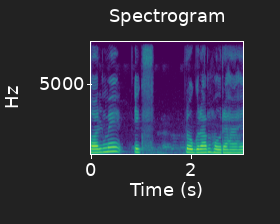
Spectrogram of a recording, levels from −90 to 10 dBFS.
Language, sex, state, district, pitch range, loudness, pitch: Hindi, female, Uttar Pradesh, Jyotiba Phule Nagar, 215-240 Hz, -15 LUFS, 225 Hz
